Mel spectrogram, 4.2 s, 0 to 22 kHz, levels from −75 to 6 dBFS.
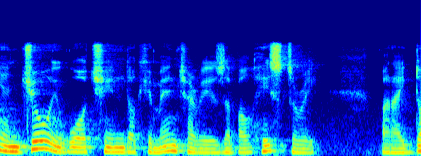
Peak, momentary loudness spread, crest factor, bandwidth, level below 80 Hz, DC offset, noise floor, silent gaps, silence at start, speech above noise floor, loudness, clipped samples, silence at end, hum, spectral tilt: -4 dBFS; 12 LU; 16 dB; 7.4 kHz; -50 dBFS; under 0.1%; -51 dBFS; none; 0 s; 31 dB; -21 LUFS; under 0.1%; 0 s; none; -6 dB/octave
